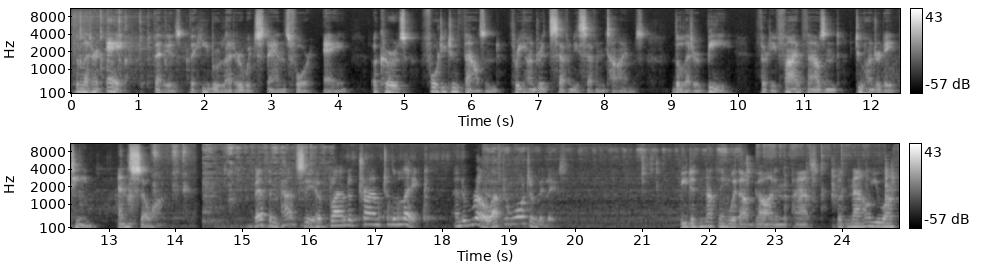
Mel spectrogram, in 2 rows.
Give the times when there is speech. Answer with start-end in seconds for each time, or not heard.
0.0-13.8, 15.1-19.8, 21.6-24.8.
